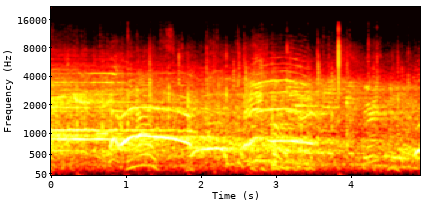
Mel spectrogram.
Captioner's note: audience cheering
